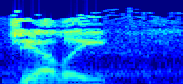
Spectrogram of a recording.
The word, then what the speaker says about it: Hjelle: He is 6'11", spelling it H-J-E-L-L-E, pronounced Jelly, and he's from Fridley, Minnesota.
